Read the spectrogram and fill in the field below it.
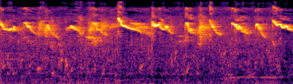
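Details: Fast 'ngriwik ngalas' twittering of oriental white-eye, meant to lure and stimulate caged birds, combined with trickling water: dense run of sharp, high descending whistles, overlapping and unbroken for the whole stretch.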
